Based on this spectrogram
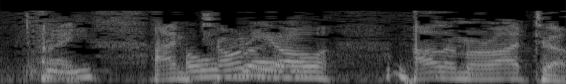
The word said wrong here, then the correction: Altamirano: I believe is that his name? – It's Altamirano.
